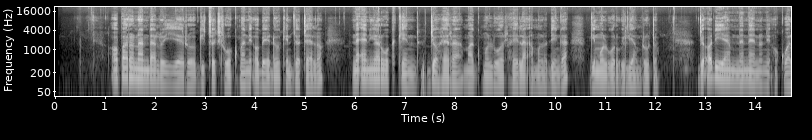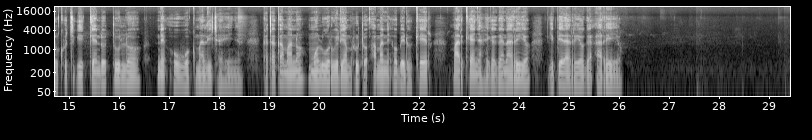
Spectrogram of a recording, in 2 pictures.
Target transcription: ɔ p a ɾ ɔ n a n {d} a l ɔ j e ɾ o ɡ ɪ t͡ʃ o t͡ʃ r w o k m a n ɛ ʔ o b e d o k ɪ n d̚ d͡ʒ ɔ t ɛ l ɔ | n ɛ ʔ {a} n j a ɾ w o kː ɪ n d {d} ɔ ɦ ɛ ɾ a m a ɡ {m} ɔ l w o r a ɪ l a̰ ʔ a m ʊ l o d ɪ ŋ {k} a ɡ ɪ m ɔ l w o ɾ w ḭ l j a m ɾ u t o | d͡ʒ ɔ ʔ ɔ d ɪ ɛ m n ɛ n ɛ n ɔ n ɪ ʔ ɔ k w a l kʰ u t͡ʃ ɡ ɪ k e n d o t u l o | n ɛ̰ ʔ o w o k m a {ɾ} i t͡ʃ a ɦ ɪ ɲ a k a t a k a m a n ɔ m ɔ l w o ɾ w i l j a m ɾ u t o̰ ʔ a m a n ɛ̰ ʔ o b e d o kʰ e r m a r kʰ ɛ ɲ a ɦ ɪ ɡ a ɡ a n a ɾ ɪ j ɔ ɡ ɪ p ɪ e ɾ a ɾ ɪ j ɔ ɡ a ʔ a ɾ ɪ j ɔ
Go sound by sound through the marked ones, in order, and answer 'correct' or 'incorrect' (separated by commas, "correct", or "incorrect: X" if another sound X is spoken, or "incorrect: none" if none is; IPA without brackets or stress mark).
correct, incorrect: ɛ, incorrect: d͡ʒ, correct, incorrect: ɡ, incorrect: l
